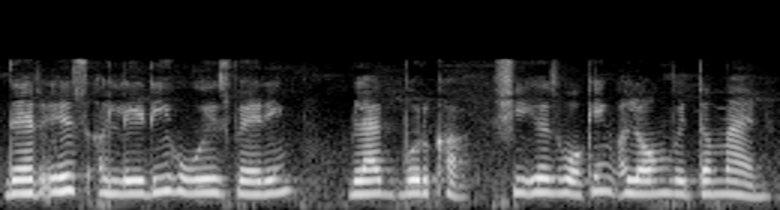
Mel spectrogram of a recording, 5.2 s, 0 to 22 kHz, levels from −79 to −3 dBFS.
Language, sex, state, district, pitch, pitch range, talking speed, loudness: English, female, Telangana, Hyderabad, 230 Hz, 225-245 Hz, 185 wpm, -17 LUFS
